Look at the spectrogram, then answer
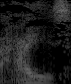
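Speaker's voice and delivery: put-on pirate voice. Leading listeners in repeating a word: pirate voice. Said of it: "like you mean it".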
